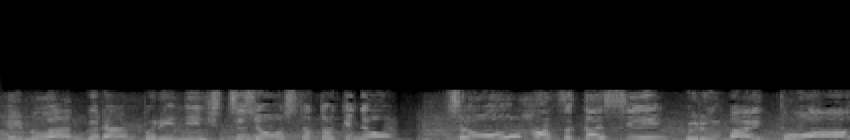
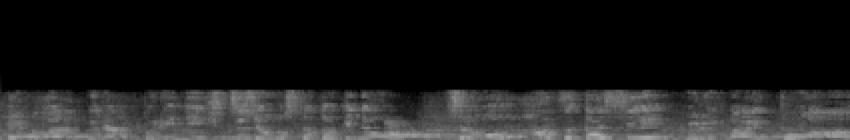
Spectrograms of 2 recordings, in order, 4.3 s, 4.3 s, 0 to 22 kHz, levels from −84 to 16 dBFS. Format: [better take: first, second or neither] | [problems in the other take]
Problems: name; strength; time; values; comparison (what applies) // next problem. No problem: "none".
first | background sound (Dog); 7 dB below the speech // room echo; dies away in 0.3 s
